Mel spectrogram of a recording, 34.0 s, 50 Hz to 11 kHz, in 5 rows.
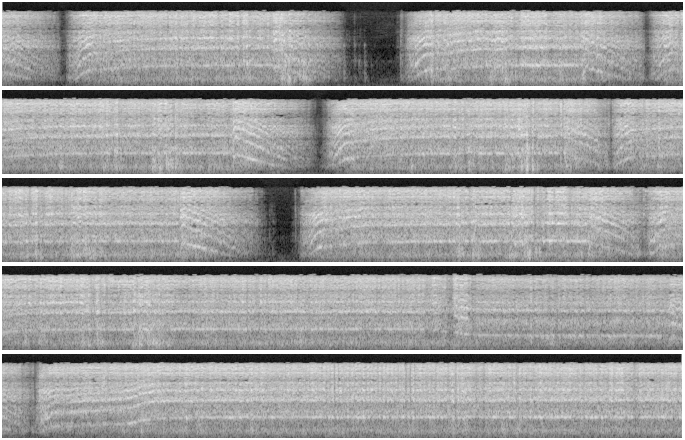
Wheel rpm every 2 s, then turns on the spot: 130, 110, 160, 150, 170, 160, 170, 190, 120, 200, 180, 230, 200, 140, 200, 230, 230.
none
